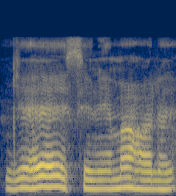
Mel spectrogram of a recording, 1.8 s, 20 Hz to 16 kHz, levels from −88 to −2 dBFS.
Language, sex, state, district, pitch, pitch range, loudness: Hindi, male, Chhattisgarh, Raigarh, 170 Hz, 165-185 Hz, -16 LUFS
